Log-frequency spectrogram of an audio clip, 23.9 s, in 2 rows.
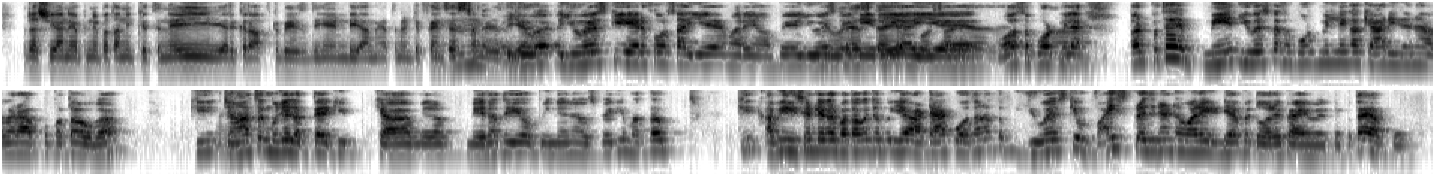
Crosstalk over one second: present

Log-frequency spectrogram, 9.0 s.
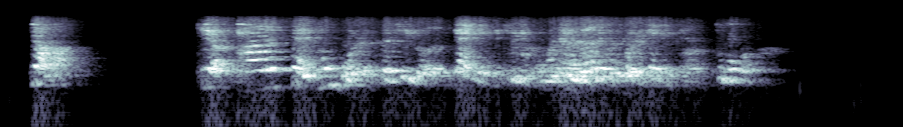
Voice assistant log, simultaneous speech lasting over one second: present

